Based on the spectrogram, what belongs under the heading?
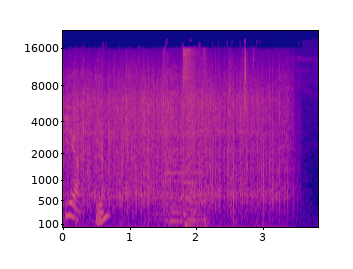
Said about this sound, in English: Just fade down the rain for a minute.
